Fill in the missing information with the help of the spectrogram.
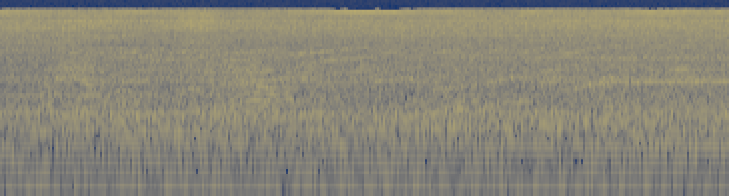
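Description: Steady low hum and rumble of a New York City subway train standing at an underground station platform, with faint rising electric whines a couple of seconds in.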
